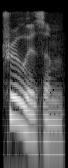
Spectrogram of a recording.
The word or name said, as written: truism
